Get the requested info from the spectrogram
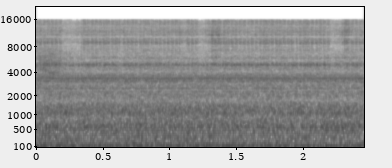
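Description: Steady background noise: a low mains-type hum under an even hiss, with no distinct events.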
